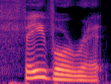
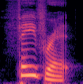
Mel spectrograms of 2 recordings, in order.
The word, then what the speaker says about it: favorite: we don't pronounce it favorite with three syllables instead we say it more like favorite with two syllables the O syllable disappears in today's lesson you're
